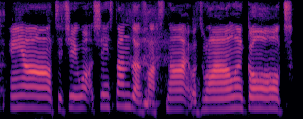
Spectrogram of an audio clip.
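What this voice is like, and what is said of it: Put-on Leicester accent. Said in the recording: “I don't normally use Leicester, because it's a real ugly accent. You know, got your mouth on a latch.”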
